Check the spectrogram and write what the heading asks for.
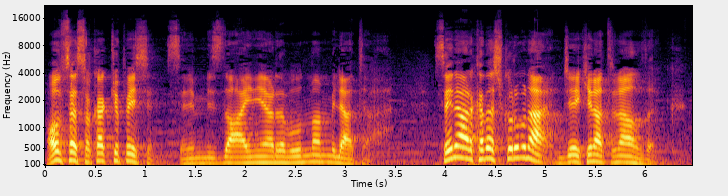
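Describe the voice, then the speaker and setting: A man's voice: fairly high pitch, big pitch swings, brisk, a bit bright, faint music behind. A man voicing a cocky bully dog who mocks a stray in a game role-play. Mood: mocking. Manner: mocking, boastful.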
